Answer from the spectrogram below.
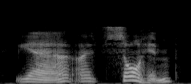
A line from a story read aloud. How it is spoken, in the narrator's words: said Harry, slowly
